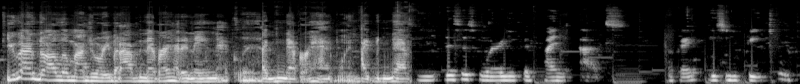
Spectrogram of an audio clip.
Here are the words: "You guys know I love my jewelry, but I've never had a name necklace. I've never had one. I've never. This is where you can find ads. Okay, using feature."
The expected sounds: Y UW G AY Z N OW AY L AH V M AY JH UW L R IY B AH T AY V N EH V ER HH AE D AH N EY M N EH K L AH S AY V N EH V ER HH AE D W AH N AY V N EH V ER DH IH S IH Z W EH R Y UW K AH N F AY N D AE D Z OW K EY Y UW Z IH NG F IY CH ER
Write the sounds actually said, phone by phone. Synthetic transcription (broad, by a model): Y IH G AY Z N OW AY L AH V M AY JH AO R IY B AH T AY V N EH V ER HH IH D AH N EY M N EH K L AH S AY V N EH V ER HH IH D W AH N AY V N EH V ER DH IH S IH Z W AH R Y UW K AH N F AY N D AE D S OW K EY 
